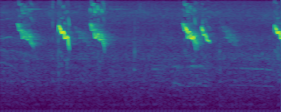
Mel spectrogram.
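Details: Yellow-bellied prinia calls: thin, high, steeply falling notes, some loud and some soft, given in uneven bursts with a brief doubled note near the end.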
